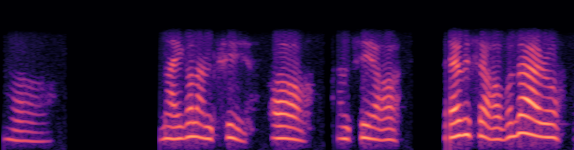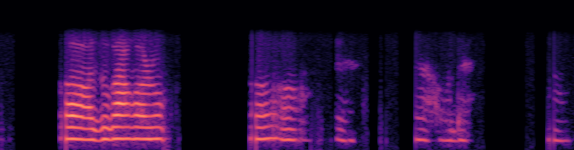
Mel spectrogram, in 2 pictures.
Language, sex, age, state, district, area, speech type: Assamese, female, 30-45, Assam, Darrang, rural, conversation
